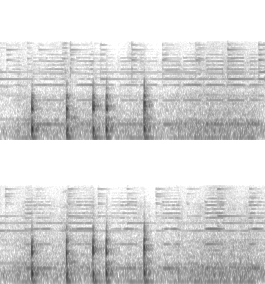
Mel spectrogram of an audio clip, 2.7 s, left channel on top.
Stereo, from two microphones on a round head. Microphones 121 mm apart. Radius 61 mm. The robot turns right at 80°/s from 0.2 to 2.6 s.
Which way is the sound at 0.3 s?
35° right (ahead or behind).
